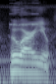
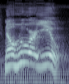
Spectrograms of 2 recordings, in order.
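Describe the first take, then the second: First: Said in the usual way. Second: "who are you" thrown back higher; retort. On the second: Acted.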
